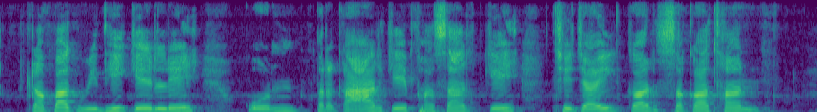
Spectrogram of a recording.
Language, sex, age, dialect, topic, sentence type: Chhattisgarhi, female, 31-35, Central, agriculture, question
